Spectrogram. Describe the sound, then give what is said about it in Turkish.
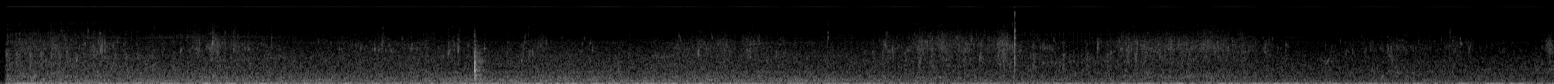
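Steady ambience aboard a boat in very cold weather, with water lapping and sloshing against the hull over a constant low rumble, plus an occasional faint knock. No one speaks. “Birkaç gün daha teknedeyiz.”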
